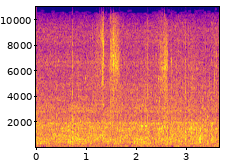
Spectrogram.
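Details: Heavy engine drone and wind buffeting from a game drive vehicle in the afternoon, without any animal calls.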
